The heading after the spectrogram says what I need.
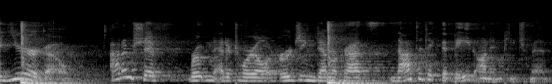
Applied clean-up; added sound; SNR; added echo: none; Wood; 0 dB; reverberation time 1.9 s.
